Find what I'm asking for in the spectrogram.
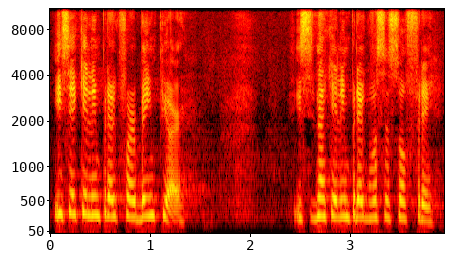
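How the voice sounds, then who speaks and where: A woman's voice: high-pitched, fast talker, fairly bright tone. A Brazilian woman preaching a sermon, telling stories emphatically and acting out the voices she quotes. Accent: Brazilian Portuguese. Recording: long reverb of a hall.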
